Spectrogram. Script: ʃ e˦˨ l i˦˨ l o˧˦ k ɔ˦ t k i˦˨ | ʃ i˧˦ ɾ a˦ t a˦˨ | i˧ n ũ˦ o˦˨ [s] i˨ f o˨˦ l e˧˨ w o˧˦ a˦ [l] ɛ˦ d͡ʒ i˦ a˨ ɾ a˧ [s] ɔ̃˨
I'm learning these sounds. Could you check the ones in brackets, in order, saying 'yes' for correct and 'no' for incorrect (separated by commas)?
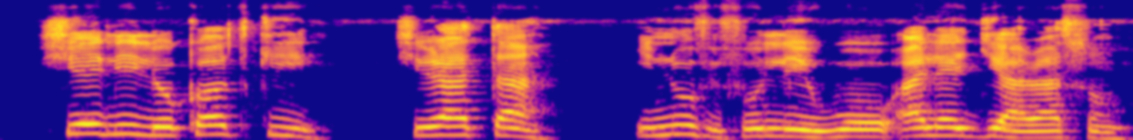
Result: no, yes, yes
